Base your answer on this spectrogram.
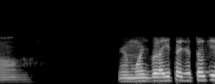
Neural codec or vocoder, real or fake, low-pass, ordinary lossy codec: none; real; 3.6 kHz; none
